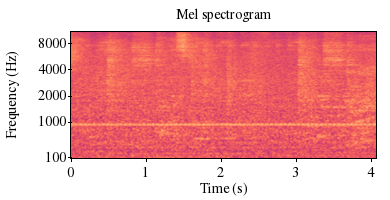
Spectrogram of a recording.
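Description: Steady background hum and hiss of a store coffee bar, with a thin constant high tone running through it.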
